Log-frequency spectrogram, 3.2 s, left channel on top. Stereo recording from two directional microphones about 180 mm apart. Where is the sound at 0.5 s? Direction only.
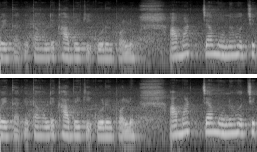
20° right (ahead or behind).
